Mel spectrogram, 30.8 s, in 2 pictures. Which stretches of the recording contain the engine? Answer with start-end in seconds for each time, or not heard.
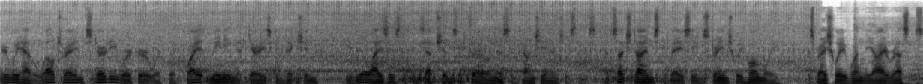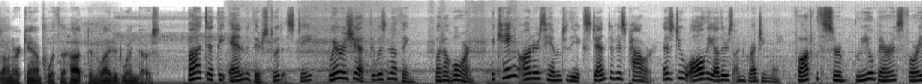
0.0-30.7.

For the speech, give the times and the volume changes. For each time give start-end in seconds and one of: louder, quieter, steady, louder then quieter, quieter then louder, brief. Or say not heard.
0.0-30.7 steady.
